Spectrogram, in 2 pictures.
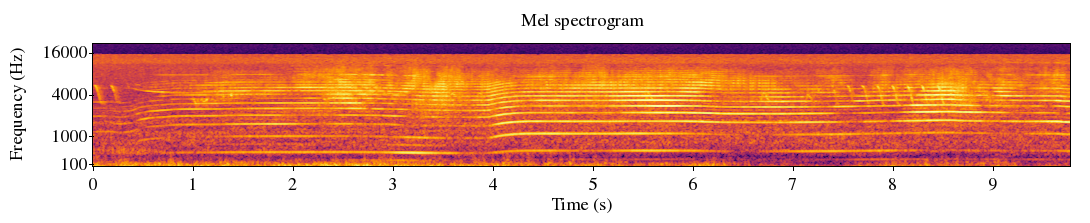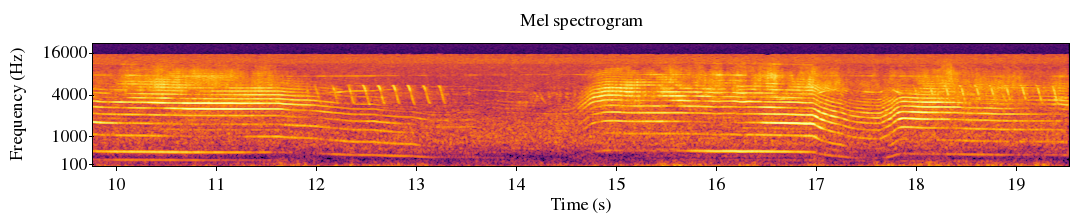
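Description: Buzzing whine of a radio-controlled foam model jet's electric motor and propeller in flight, rising and falling in pitch as the throttle changes, with a steep dip and recovery near the end.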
